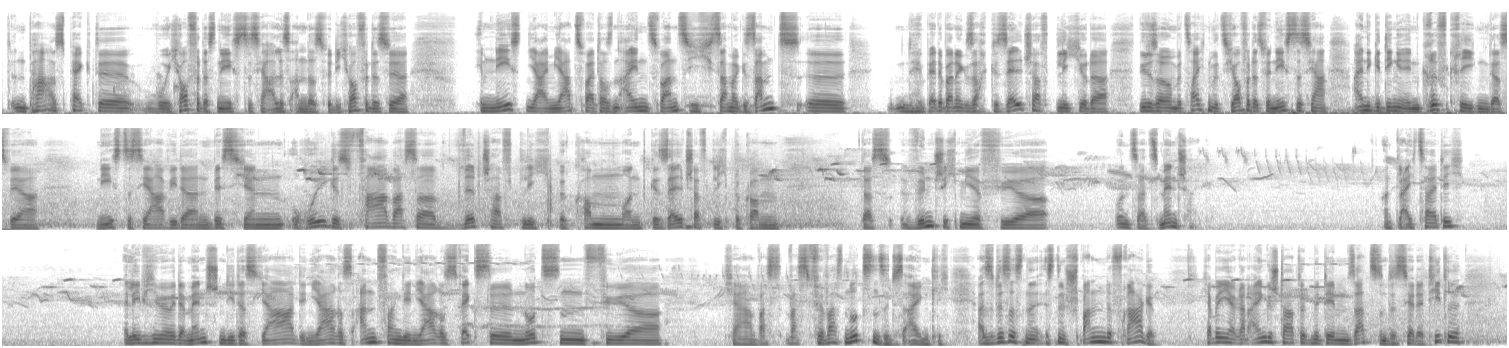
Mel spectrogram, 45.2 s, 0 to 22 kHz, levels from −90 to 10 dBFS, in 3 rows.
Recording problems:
animal sounds; noticeable; throughout; 15 dB below the speech

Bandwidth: 14.5 kHz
